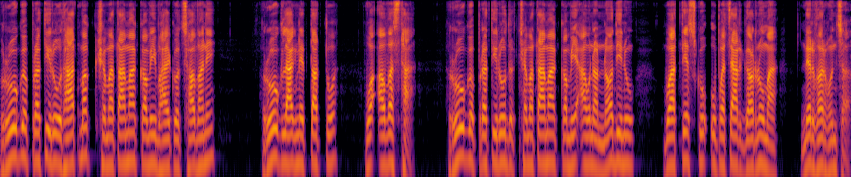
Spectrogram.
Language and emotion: Nepali, neutral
